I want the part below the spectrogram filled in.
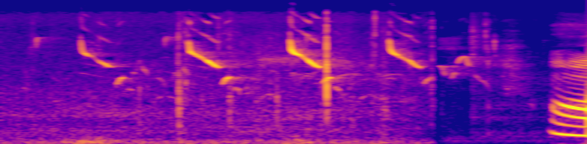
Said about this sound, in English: just listen to the birds here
